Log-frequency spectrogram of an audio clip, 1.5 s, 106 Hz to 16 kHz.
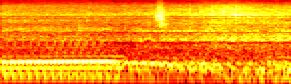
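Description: A 1967 Chevrolet Camaro on staggered wheels and tires runs at a steady, loud engine drone while driving over a bumpy road, with the rumble holding constant throughout and no voices.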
